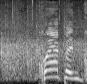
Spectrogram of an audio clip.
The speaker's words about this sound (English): All right, so, yeah, let's make some more clapping. Clap all over the place.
